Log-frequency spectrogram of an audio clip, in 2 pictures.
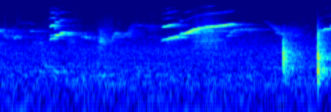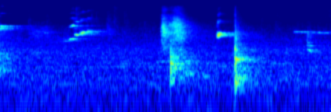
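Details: Oriental magpie-robin singing: a bright rising whistled slur, short trilled chirps and a few sharp clicks, phrases separated by brief gaps.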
